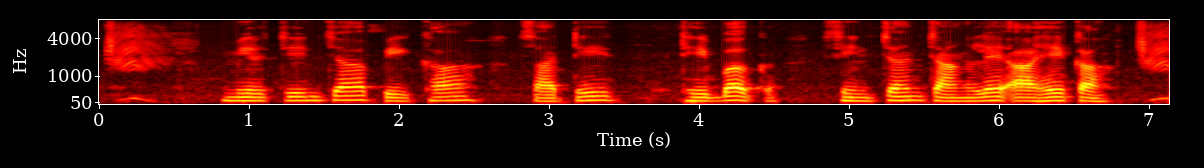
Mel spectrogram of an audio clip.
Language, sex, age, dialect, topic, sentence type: Marathi, male, 18-24, Standard Marathi, agriculture, question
